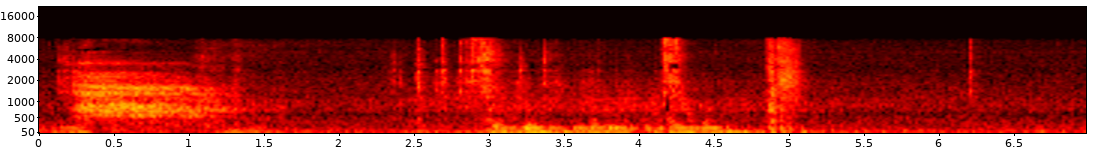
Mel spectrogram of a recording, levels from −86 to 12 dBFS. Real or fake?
real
